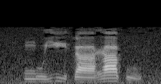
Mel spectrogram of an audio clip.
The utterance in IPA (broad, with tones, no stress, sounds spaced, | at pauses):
m u˨ j i˦˨ ɗ aː˨ ɣ a˦ p u˨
